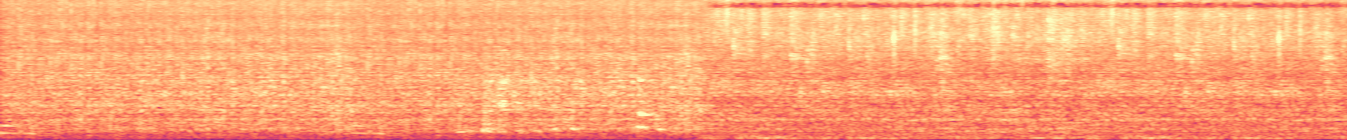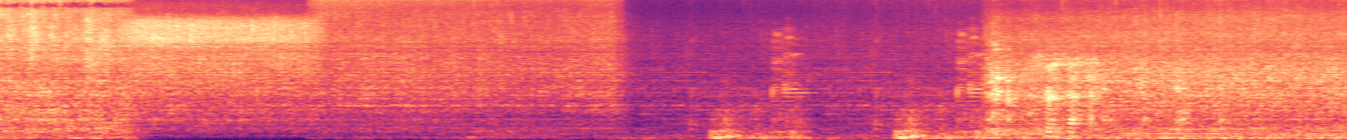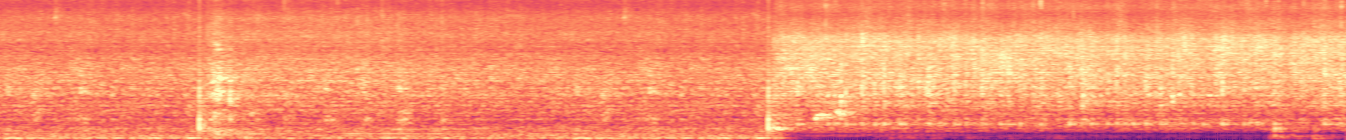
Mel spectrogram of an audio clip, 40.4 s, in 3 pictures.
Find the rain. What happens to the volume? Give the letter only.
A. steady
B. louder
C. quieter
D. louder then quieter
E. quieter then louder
E.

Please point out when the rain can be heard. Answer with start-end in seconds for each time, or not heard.
0.0-40.3.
